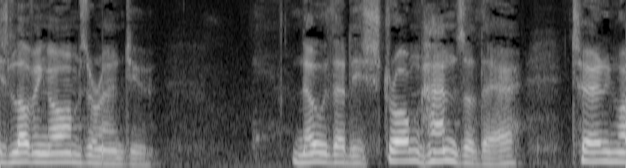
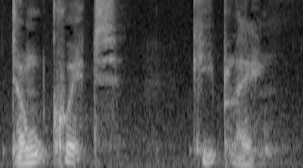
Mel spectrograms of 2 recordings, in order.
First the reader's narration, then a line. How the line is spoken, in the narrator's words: the voice of the Master whispering in your ear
